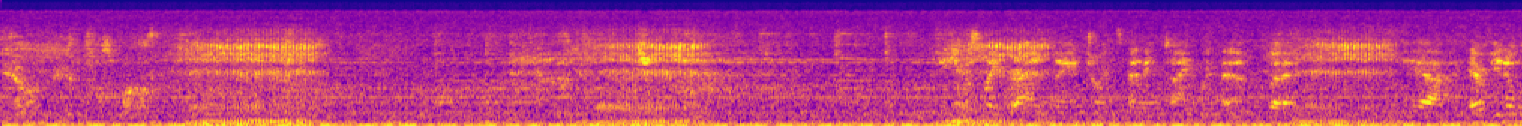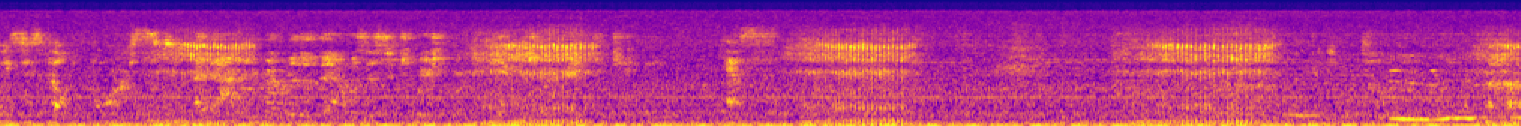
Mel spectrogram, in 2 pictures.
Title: My mom snoring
